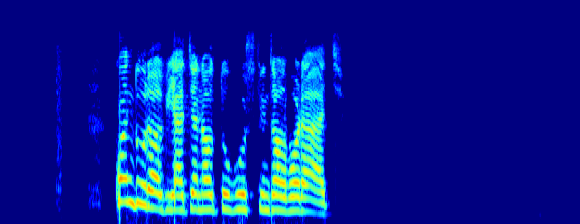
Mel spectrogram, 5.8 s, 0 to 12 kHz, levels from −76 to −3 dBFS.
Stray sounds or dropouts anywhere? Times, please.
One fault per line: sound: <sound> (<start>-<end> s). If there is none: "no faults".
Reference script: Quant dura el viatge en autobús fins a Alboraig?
no faults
